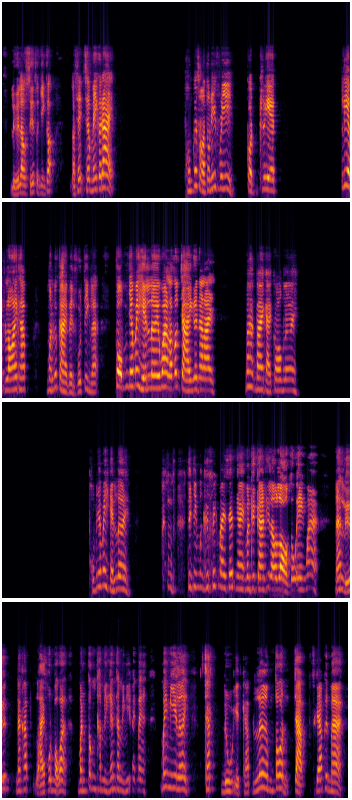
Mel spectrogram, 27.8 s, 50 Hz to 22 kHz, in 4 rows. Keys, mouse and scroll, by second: 6.1 click, 6.6 click, 8.3 click, 8.8-9.1 scroll up 2, 9.4 click, 10.1 click, 10.5 click.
